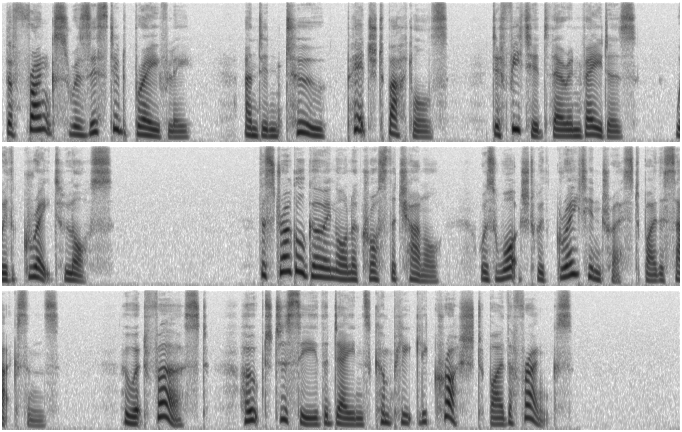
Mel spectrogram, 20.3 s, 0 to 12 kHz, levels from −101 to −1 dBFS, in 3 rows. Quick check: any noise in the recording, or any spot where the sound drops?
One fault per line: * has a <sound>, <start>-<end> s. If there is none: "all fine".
all fine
